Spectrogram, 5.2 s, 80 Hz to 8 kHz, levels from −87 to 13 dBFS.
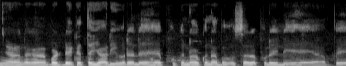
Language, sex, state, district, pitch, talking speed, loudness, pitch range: Magahi, male, Bihar, Lakhisarai, 130 Hz, 220 wpm, -17 LUFS, 125-130 Hz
